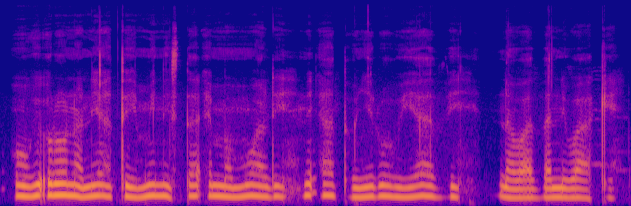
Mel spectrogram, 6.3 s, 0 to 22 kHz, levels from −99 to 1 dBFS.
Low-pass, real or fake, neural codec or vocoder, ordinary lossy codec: 19.8 kHz; real; none; none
